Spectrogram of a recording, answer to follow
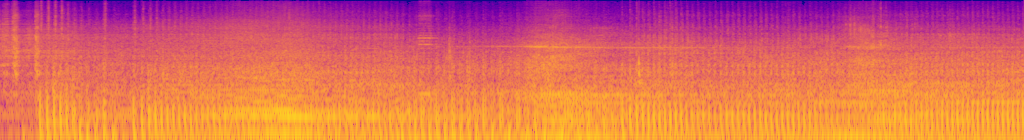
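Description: A motor scooter's small engine starting up just after the opening, then rising in pitch as it pulls away and running steadily under way.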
